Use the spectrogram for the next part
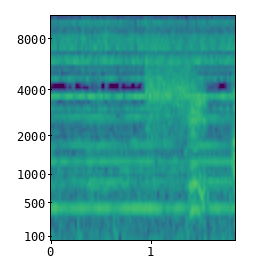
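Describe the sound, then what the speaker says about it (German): An alarm rings during a heist on the Union Depository in GTA V Online, Tuners update: a steady electronic tone holding level throughout, with faint voices underneath. "Jetzt der Alarm rausgekommen."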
